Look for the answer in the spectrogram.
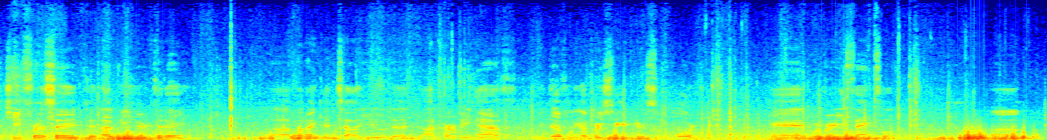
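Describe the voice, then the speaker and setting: Halting police spokesman at a windy rally. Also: on the high side. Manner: halting, many uh fillers and restarts. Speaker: police public information officer. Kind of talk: public statement at a rally. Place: outdoor courtyard rally. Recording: distant mic with loud wind noise outdoors.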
